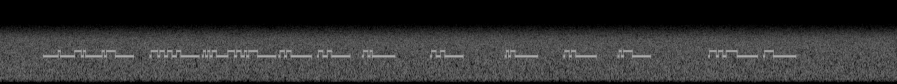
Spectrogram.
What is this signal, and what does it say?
TTY/TDD text telephone tones (45.45 baud Baudot), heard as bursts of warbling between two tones, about 400 Hz shift, 1600 Hz centre, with phone line noise. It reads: HE IS ELIGIBLE TO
